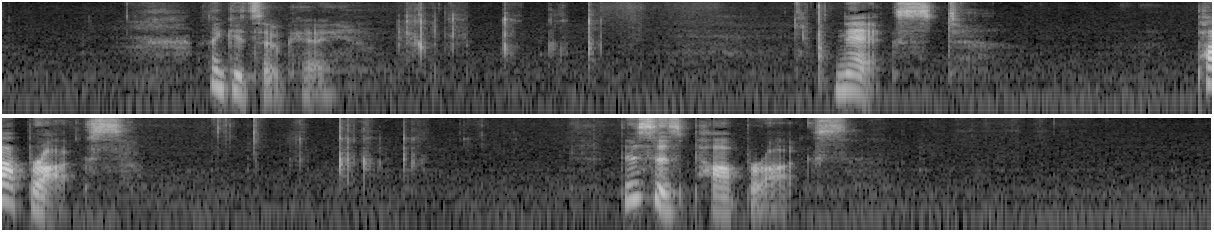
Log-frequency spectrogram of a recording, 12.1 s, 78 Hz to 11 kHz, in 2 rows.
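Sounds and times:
plastic pot clicks and scrapes: 0:02.0 - 0:03.1, 0:07.5 - 0:08.2.

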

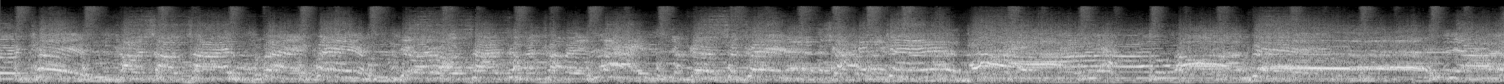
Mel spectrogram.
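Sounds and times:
punk rock band playing: 0:00.0 - 0:15.0
shouted vocals: 0:00.0 - 0:15.0.

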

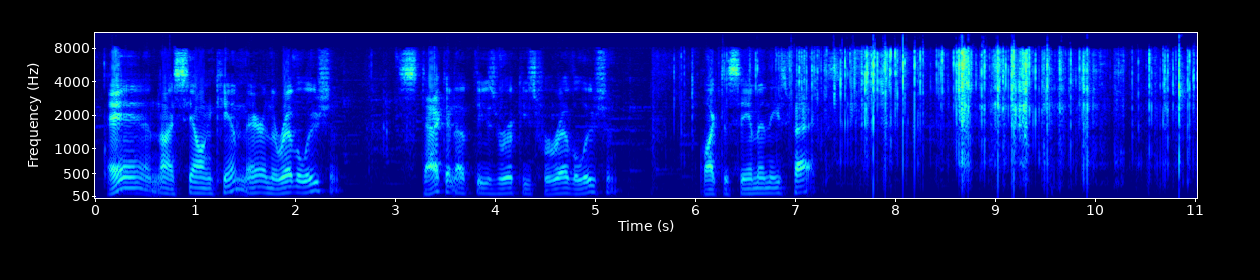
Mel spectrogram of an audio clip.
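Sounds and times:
wrapper ripping: 0:05.8 - 0:06.0, 0:06.6 - 0:11.0
foil wrapper crackling: 0:05.8 - 0:11.0.

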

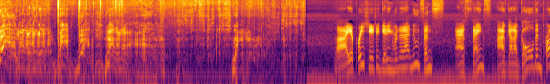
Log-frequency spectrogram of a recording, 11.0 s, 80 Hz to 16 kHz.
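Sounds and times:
person growling and snarling: 0:00.0 - 0:06.1.

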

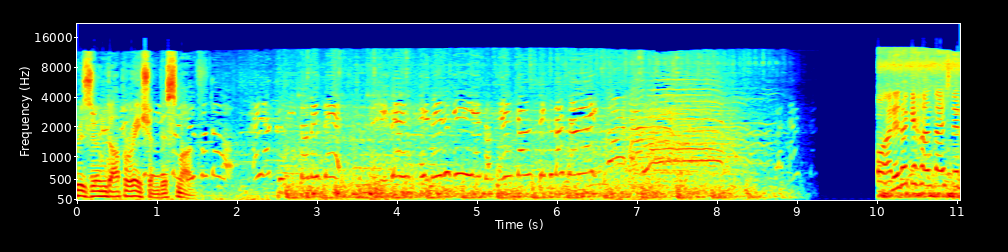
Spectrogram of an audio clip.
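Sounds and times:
crowd shouting and chanting: 0:00.0 - 0:09.2.

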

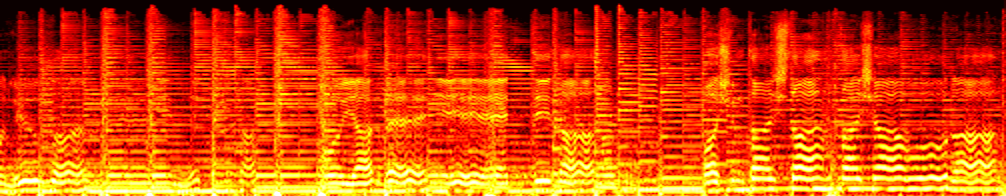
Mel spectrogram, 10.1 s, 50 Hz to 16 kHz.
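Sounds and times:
long-necked lute picked: 0:00.0 - 0:10.0
man singing: 0:00.0 - 0:10.0.

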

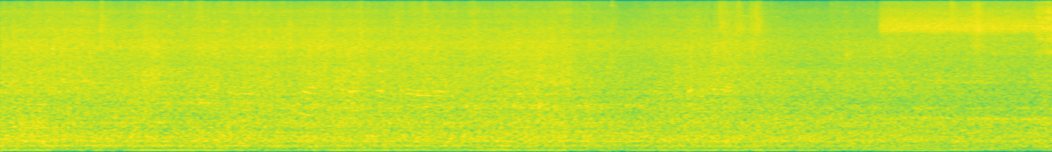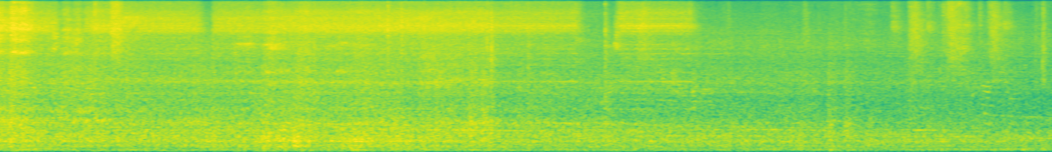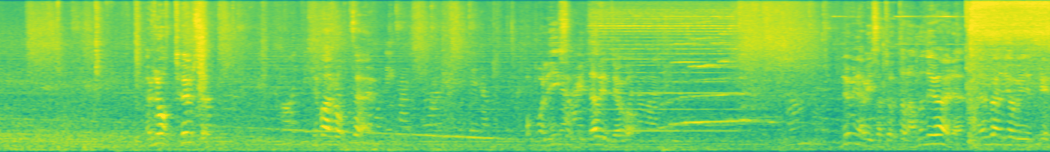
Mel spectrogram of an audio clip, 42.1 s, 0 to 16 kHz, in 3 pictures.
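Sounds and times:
train rumbling in tunnel: 0:00.0 - 0:42.0.

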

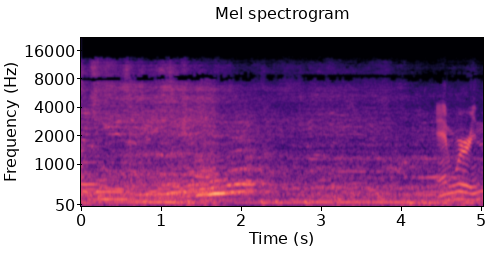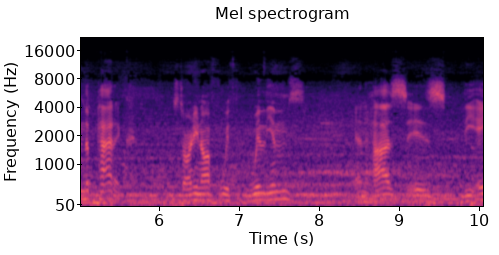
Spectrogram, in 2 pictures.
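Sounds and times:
car accelerating: 0:00.0 - 0:03.0
racing car engines droning: 0:00.0 - 0:10.0.

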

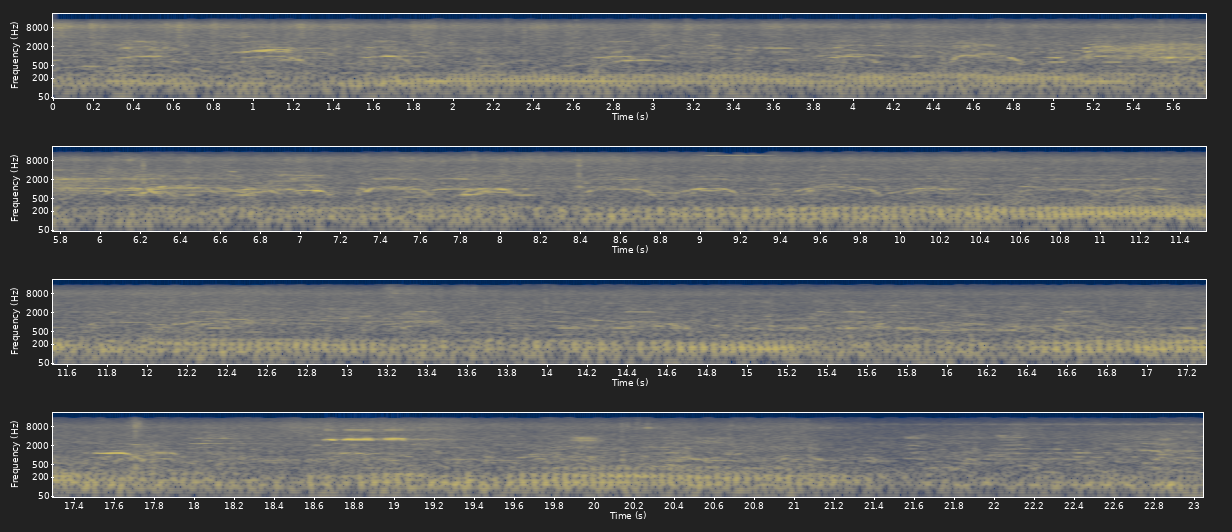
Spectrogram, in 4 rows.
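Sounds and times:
crowd talking and shouting: 0:00.0 - 0:23.0.

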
